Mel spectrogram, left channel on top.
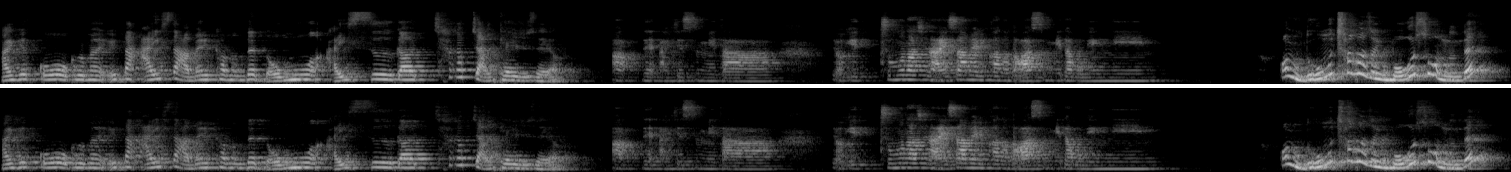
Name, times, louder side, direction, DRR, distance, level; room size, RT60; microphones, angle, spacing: voice 1, 0.0-5.6 12.8-14.9, left 2 dB, 40° left, 5 dB, 0.9 m, -25 dB
voice 2, 6.1-11.6, left 2 dB, 10° right, -2 dB, 4.9 m, -34 dB
17.5 x 15.5 x 3.6 m, 0.68 s
head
